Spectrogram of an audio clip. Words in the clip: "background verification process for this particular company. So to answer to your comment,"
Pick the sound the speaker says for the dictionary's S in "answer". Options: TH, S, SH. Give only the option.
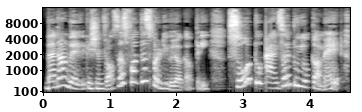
S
